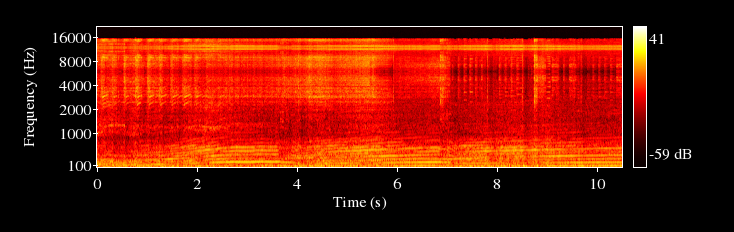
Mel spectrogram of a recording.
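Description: Nissan Silvia S15's four-cylinder engine under hard acceleration, heard from inside the cabin: the revs climb, drop at an upshift about four seconds in, climb again and drop at a second upshift about seven seconds in, then climb once more.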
